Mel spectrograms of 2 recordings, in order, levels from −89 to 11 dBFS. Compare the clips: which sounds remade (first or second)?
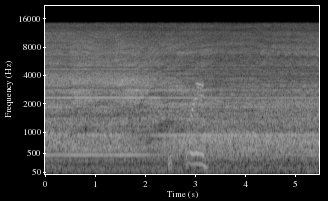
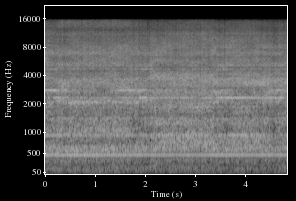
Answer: second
